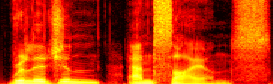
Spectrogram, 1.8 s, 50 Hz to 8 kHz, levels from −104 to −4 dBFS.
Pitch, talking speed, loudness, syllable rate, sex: 120 Hz, 100 wpm, -19 LUFS, 4.0 syllables/s, male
